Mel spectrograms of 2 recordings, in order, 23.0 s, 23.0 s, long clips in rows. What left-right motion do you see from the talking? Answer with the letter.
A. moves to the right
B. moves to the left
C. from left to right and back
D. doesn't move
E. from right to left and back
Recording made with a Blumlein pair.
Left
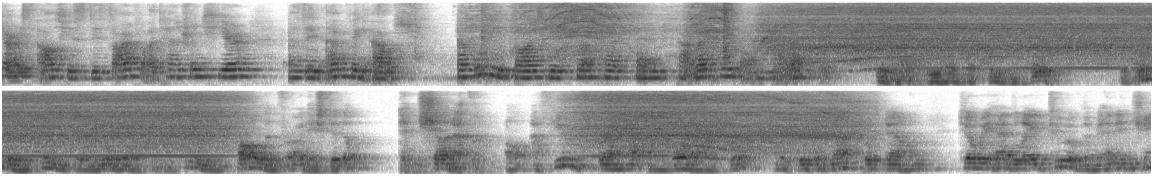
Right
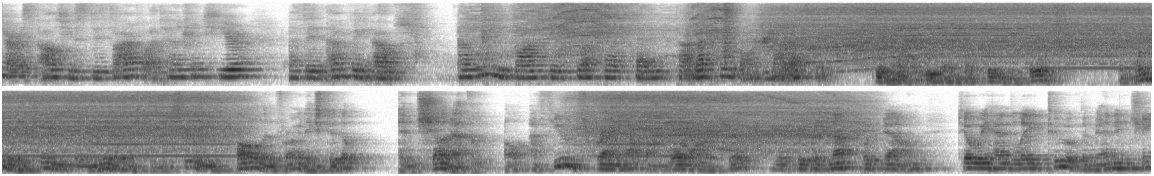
A.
